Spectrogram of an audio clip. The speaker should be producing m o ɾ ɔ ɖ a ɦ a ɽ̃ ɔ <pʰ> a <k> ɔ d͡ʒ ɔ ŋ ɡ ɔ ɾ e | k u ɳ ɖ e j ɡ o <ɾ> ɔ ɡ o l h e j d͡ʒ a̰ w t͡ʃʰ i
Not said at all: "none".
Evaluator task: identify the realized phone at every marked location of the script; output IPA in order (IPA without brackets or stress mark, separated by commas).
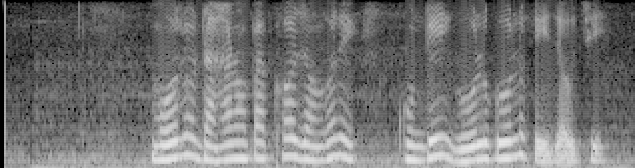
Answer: p, kʰ, l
